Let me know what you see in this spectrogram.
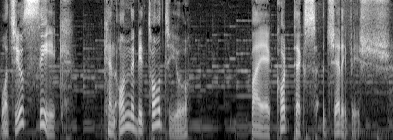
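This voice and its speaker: Clear music plays behind a put-on character voice at a low-to-middle pitch. It goes very slowly, with long, frequent pauses. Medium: actual play. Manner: sly, broken grammar.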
